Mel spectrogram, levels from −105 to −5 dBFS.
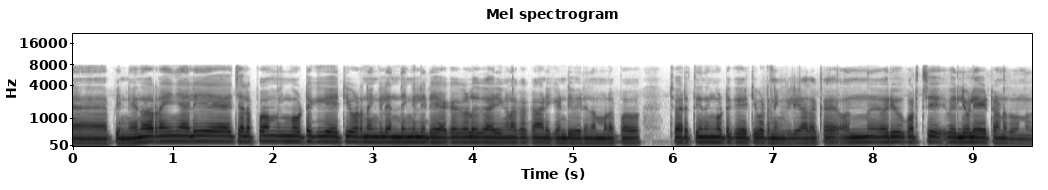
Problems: none marked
